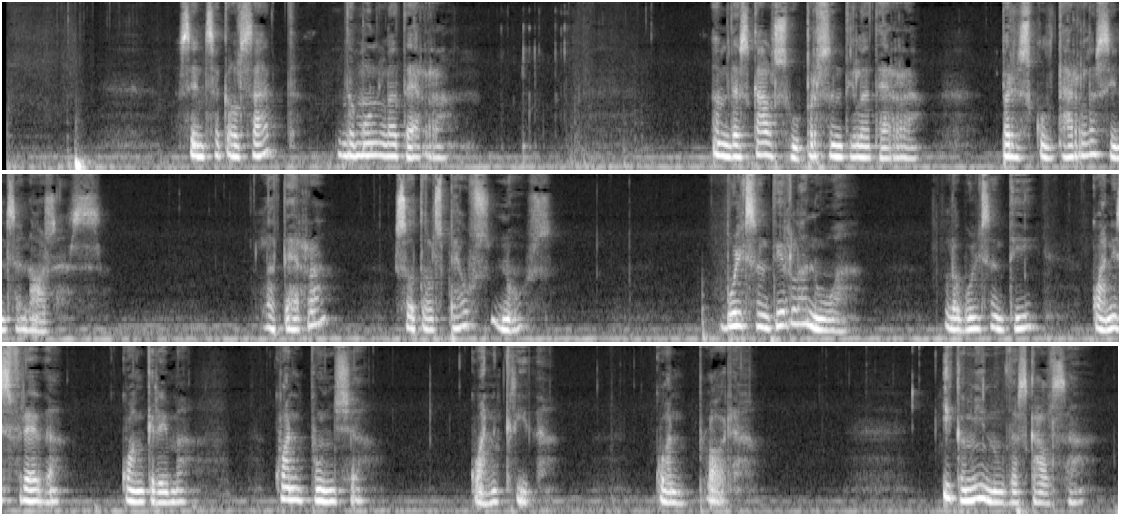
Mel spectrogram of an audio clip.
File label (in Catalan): Recitat poema; sense calcat damunt la terra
